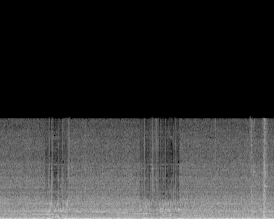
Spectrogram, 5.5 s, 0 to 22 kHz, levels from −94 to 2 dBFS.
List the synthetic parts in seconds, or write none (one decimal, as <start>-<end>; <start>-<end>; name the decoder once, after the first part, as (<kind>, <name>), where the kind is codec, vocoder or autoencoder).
0.9-1.4 (vocoder, BigVGAN v2); 2.8-3.6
